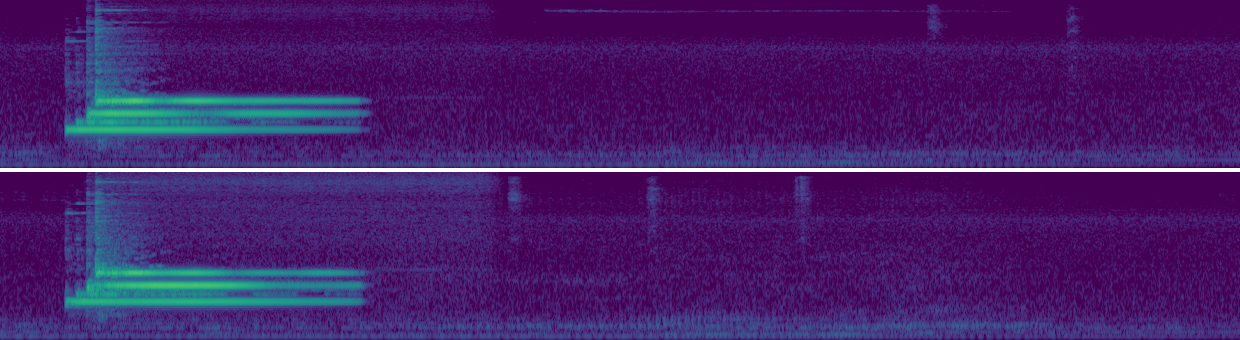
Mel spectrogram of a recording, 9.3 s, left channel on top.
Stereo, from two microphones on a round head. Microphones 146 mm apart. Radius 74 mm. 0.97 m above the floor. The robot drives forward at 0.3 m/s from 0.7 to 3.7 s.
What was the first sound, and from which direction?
A chime, 10° left (ahead or behind).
